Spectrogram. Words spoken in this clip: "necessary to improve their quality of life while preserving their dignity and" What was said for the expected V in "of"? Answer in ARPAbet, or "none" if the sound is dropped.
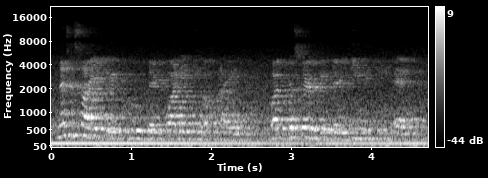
P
